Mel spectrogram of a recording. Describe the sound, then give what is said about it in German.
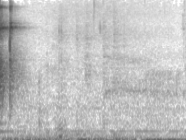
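A single bright, ringing clink of glasses touching in a toast, right at the start, followed by a quiet low hum with no one speaking. “Oh, hier wird gerade angestoßen.”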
